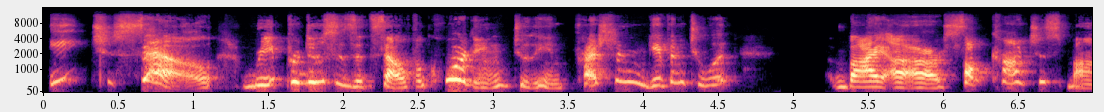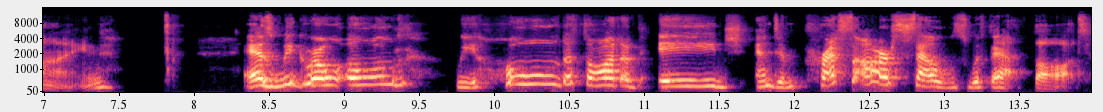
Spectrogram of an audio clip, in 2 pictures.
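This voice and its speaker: An actress reading the part of a defiant seventy-one-year-old divorcee who laughs at old age, in a readers theatre play. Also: female voice, high-pitched, big pitch swings, slow, heavily acted, rough recording. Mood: gleeful. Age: 70s. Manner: laughing, brash and amused. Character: spirited elderly divorcee, mischievous and defiant. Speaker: actor.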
